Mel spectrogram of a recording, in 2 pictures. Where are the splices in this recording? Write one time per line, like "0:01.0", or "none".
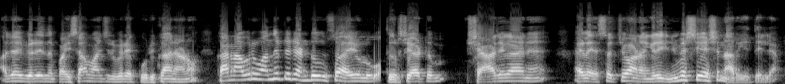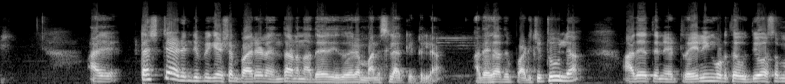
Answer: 0:03.8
